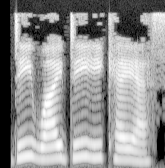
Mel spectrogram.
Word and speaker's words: dy/dx: The expression dy/dx display style tfrac dy/dx, on the other hand, is commonly vocalized like dy/deks, with complete omission of the fraction bar, in other contexts often pronounced over.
